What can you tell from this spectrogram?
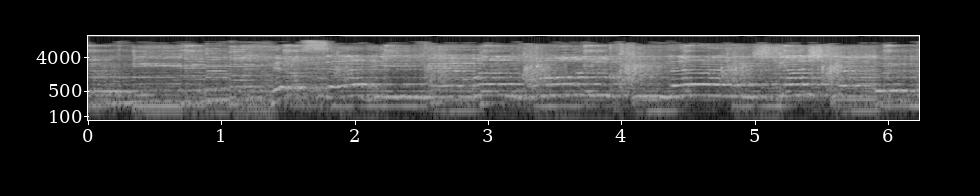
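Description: A woman singing into a handheld microphone, with held notes, over instrumental accompaniment of low bass notes and percussion strikes.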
